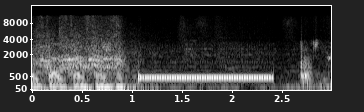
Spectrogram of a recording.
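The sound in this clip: A telephone dial tone sounds while a call is placed: a loud, steady single hum holds for just over a second, then cuts off. A voice talks just before it.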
